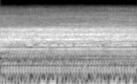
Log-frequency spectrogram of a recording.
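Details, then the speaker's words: Three-phase induction motor on a manual star-delta starter, running under load: smooth, even hum with steady pitch, no knocks, rubs or surges; normal running. "यहाँ पे देखिए आप motor चल रहा है, आप देख पा रहे होंगे।"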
